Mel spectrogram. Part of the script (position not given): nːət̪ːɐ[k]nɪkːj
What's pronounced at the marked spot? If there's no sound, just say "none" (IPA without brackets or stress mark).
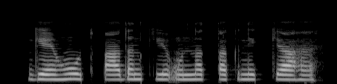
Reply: k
